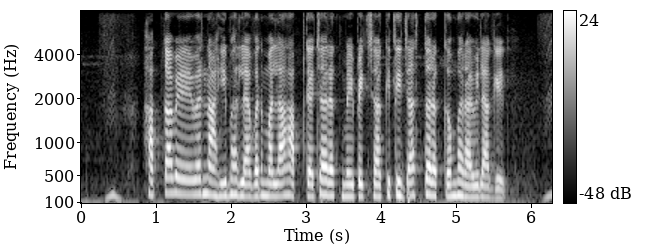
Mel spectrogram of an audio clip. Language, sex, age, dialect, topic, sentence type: Marathi, female, 46-50, Standard Marathi, banking, question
